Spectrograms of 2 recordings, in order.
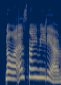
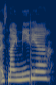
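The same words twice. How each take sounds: First: "Nymeria" settled with a falling close; confirming. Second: "Nymeria" asked with a doubtful lift; checking whether it's "Nymeria"; unsure question. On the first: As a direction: state "Nymeria" as certain. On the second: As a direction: query the name "Nymeria". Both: Real, not acted.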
